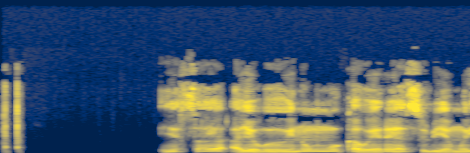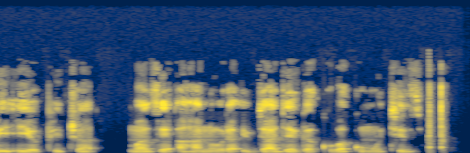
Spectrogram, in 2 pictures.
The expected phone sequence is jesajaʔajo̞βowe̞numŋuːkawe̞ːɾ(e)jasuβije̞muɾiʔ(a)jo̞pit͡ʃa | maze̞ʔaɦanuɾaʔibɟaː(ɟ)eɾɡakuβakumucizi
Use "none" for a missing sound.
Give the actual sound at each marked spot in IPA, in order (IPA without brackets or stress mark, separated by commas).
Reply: a, i, ɟ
